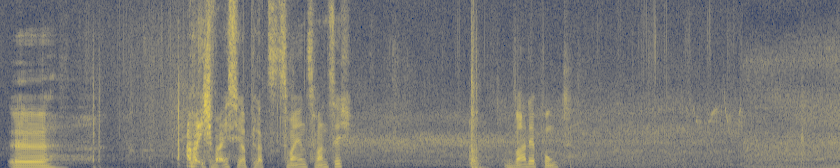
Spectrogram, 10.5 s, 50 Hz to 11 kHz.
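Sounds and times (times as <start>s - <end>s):
speech: 0.1s - 0.5s, 2.4s - 4.5s, 6.3s - 7.2s
car driving past on a road: 4.3s - 10.4s.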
